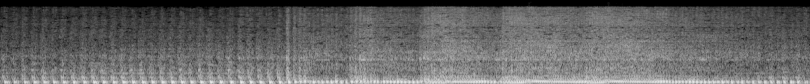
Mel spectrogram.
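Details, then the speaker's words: Yamaha Vixion (old model 2000-2011) motorcycle, hot engine above 100°C, after repair of whine/squeal that appeared when hot: steady, even idle with no whine or squeal. Normal warm idle. "ini kondisi masa ngapa mesin pun sudah juga udah udah panas ya tapi tetap nggak bunyi jadi artinya pekerjaan kita berhasil hari ini"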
